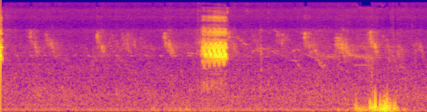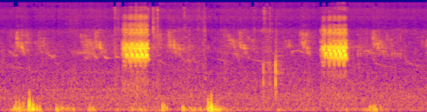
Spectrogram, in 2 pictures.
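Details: Chestnut-tailed starling parents coming to bring their chicks out of the nest give three harsh, scratchy calls a few seconds apart over constant faint high twittering, with some low thumps in between.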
